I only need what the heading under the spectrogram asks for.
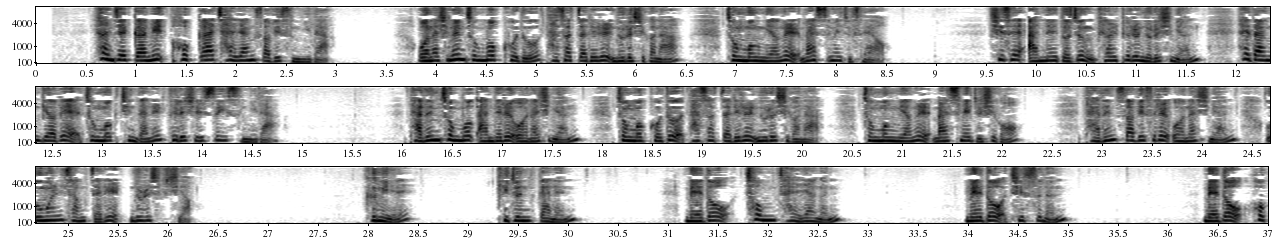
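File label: Korean, female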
